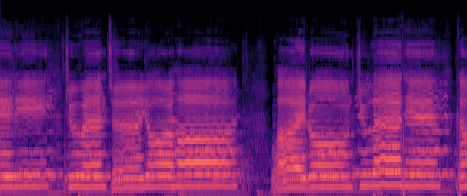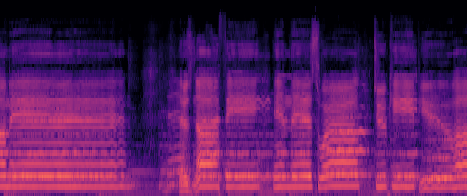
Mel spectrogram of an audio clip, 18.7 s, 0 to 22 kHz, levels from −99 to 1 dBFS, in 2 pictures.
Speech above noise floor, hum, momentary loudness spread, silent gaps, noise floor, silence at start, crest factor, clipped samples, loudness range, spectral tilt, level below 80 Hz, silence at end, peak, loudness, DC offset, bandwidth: 24 dB; none; 11 LU; none; -59 dBFS; 0 s; 16 dB; under 0.1%; 5 LU; -4.5 dB/octave; -66 dBFS; 0 s; -18 dBFS; -34 LUFS; under 0.1%; 14.5 kHz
